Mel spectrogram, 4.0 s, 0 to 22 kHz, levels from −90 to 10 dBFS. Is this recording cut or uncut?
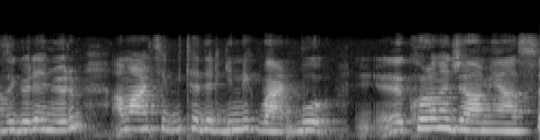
cut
